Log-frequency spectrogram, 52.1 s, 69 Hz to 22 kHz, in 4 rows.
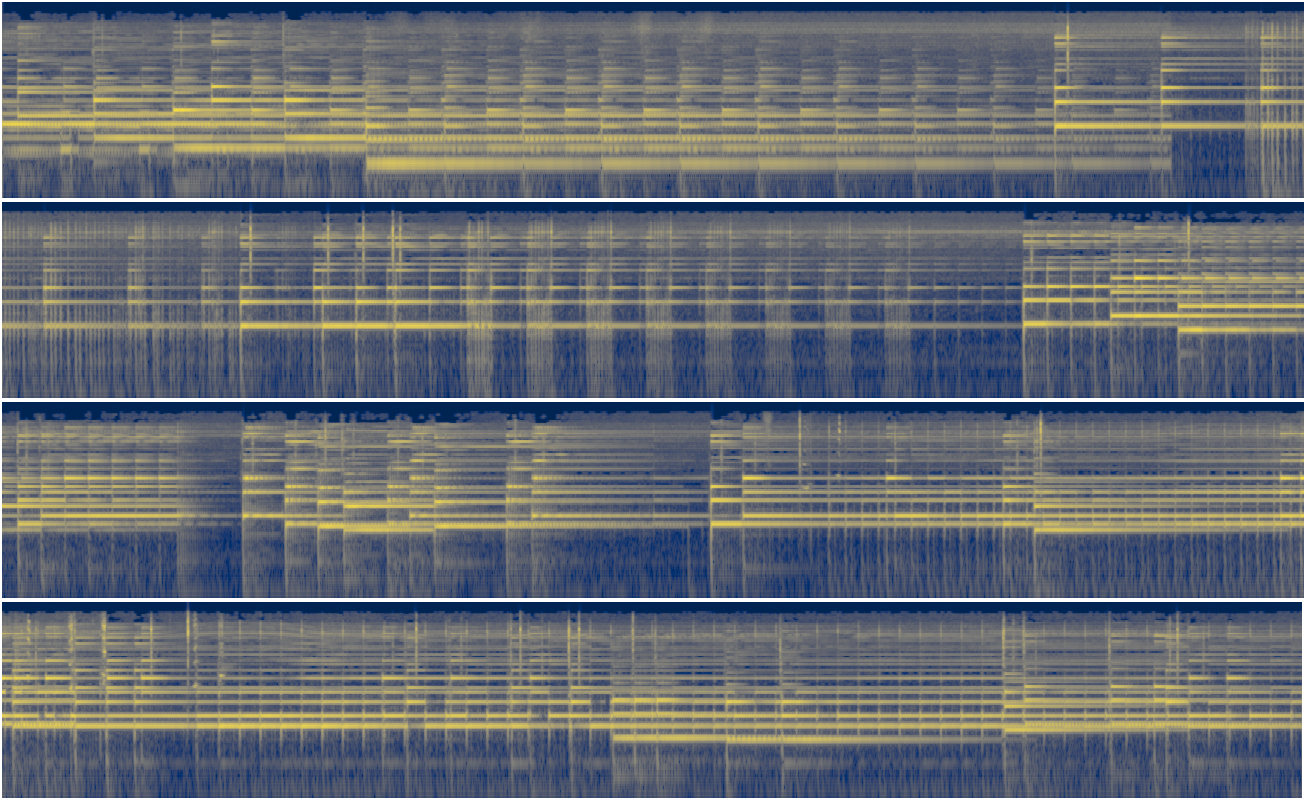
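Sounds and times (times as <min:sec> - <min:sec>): rising synth notes with echoes: 0:00.0 - 0:17.8, 0:29.3 - 0:52.0
synth note with delay echoes: 0:00.0 - 0:22.1, 0:31.4 - 0:52.0.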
